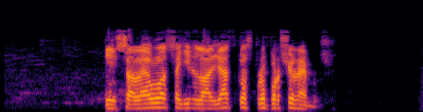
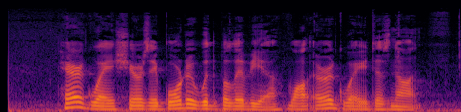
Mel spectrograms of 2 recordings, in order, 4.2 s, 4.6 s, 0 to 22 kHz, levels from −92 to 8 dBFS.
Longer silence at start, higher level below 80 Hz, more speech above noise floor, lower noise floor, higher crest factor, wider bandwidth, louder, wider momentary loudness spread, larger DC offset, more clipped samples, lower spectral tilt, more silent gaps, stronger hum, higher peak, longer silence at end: first, 1.05 s vs 0.1 s; second, -64 dBFS vs -46 dBFS; first, over 74 dB vs 20 dB; first, under -90 dBFS vs -44 dBFS; about the same, 18 dB vs 16 dB; second, 7.6 kHz vs 13.5 kHz; first, -15 LUFS vs -25 LUFS; about the same, 7 LU vs 7 LU; neither; neither; second, -4 dB/octave vs -7.5 dB/octave; neither; neither; first, 0 dBFS vs -8 dBFS; first, 1.1 s vs 0 s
